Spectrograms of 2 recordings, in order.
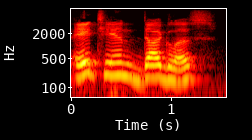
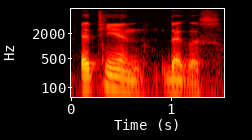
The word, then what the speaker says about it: Etienne Douglas: back and see it someplace but this is aten Douglas I mispronounce his name almost every time give us the right pronunciation etan Douglas okay well I come close yeah but anyway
